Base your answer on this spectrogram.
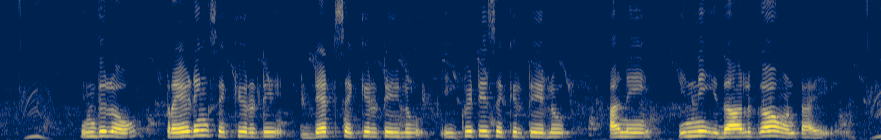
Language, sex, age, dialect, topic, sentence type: Telugu, female, 36-40, Telangana, banking, statement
